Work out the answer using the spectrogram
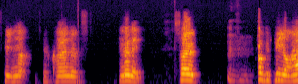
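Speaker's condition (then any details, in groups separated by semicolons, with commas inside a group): Cerebral palsy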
